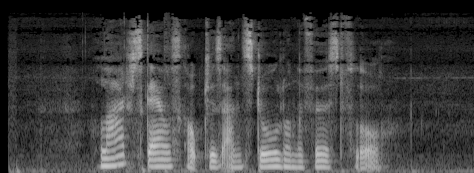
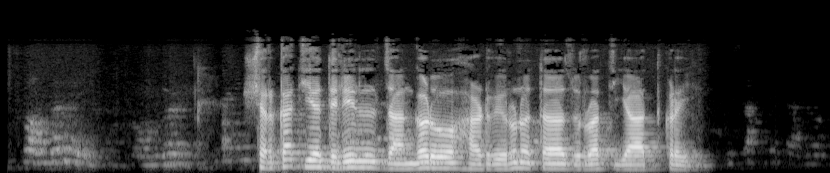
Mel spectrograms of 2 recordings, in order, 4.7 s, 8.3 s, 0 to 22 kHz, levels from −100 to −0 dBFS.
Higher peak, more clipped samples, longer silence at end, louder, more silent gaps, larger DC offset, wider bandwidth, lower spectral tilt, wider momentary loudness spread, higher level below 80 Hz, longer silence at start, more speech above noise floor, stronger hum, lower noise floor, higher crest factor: second, -12 dBFS vs 0 dBFS; neither; second, 0.6 s vs 1.3 s; second, -28 LUFS vs -16 LUFS; neither; neither; first, 16 kHz vs 9.2 kHz; second, -4 dB/octave vs -5.5 dB/octave; about the same, 8 LU vs 8 LU; first, -56 dBFS vs -62 dBFS; second, 0.15 s vs 0.3 s; second, 29 dB vs 54 dB; neither; second, -58 dBFS vs -70 dBFS; about the same, 20 dB vs 18 dB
